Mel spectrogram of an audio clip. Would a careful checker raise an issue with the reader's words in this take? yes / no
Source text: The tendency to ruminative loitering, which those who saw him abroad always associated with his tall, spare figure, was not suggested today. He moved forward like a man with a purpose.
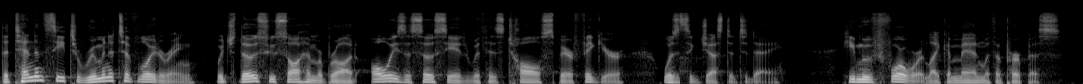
yes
